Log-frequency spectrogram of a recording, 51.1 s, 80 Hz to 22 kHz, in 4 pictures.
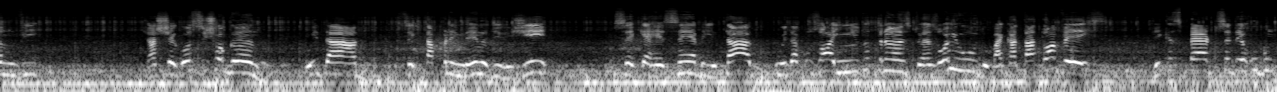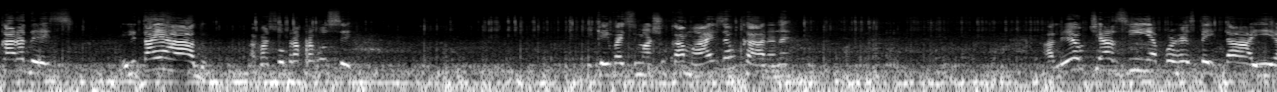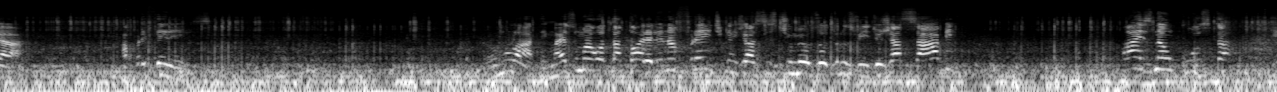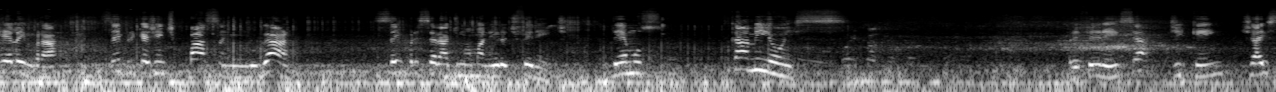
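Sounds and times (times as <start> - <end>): car engine and tyres rumbling: 0.0 - 51.0.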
